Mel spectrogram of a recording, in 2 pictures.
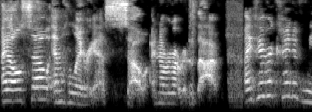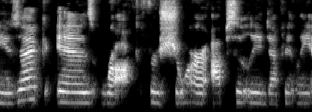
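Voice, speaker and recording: Her voice raised and projected, a woman with an American accent speaks at a high pitch and moderate pace with lively intonation. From Boston area, Massachusetts. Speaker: vlogger. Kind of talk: casual Q&A chat. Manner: loud.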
